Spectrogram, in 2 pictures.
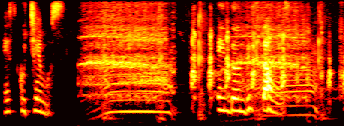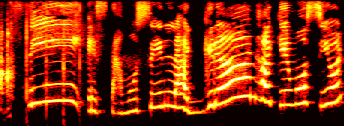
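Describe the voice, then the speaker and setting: A woman's voice: sits high, big pitch swings, extremely slow, long pauses, noisy background. A young woman teaching small children in a cheerful, exaggerated sing-song manner, and sometimes imitating animal sounds.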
